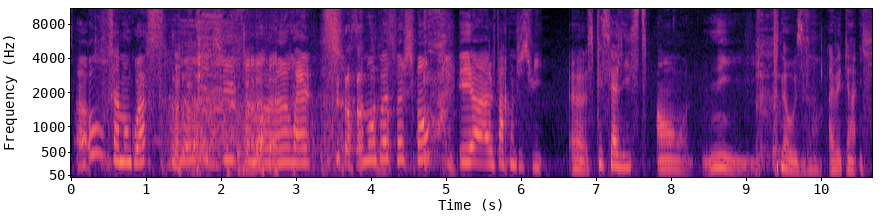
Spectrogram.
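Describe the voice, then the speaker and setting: A woman's voice: high-pitched, animated, slow pace, background noise. A woman doing a tipsy flirt. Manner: hesitant, giggly.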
